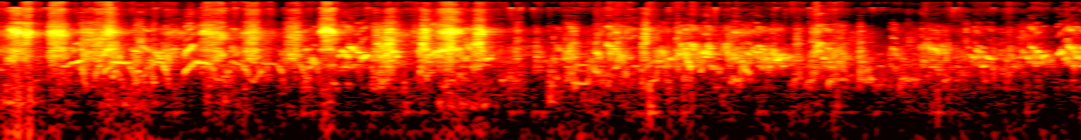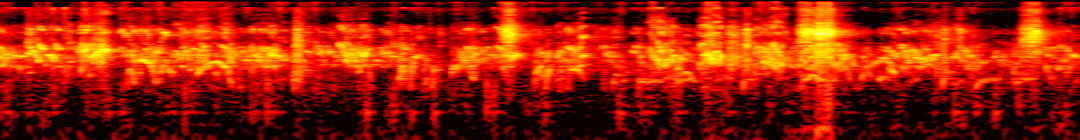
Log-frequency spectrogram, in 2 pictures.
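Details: Several pet budgies call during a morning toy routine indoors. Steady high chattering is broken by louder harsh squawks, with a few bright peaks late in the sequence.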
